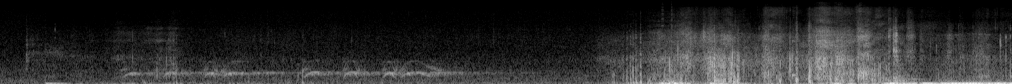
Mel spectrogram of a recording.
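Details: Barred owl hooting near an off-grid cabin: a rhythmic run of mellow, throaty "who cooks for you" hoots on a steady pitch, identified as a mating call. Loud crackling and rustling from an open cooking fire then takes over.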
